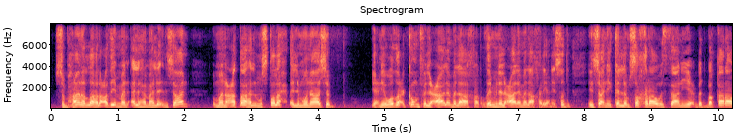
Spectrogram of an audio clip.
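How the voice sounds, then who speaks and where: A man's voice: medium pitch, darkish tone, no room sound. A man with an Emirati accent hosting a heated live stream, scolding and arguing with callers. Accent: Emirati Arabic. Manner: exasperated, scolding, keeps interrupting callers.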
